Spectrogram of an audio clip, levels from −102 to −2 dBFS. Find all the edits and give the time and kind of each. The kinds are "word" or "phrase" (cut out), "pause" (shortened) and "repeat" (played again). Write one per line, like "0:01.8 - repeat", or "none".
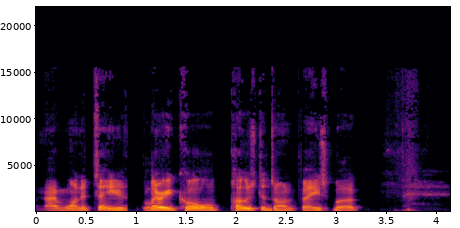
0:00.9 - word
0:02.4 - word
